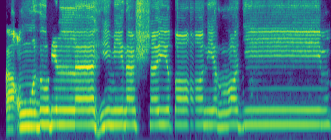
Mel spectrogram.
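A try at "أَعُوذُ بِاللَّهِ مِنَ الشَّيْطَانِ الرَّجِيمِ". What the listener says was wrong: Ya, bagus sudah tidak digesek tapi giginya masih rapat. Ini terbuka, buka. Bukanya cuma ya, jari aja gak masuk. Gim. Gim.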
